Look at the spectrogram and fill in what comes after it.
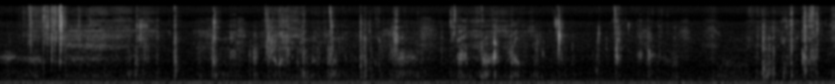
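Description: A person chewing mouthfuls of Taco Bell Crunchwrap Supreme close to the microphone: quiet, irregular crunches and small mouth clicks, a few every second.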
